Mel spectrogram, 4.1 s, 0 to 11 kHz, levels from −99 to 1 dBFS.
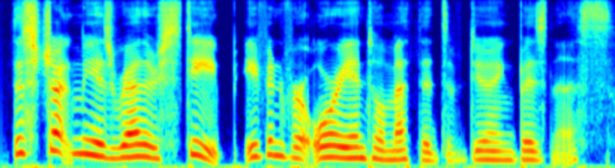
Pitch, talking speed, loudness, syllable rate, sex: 215 Hz, 190 wpm, -18 LUFS, 5.2 syllables/s, female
